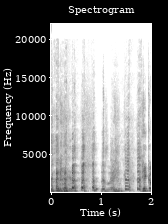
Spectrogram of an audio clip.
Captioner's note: laughs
